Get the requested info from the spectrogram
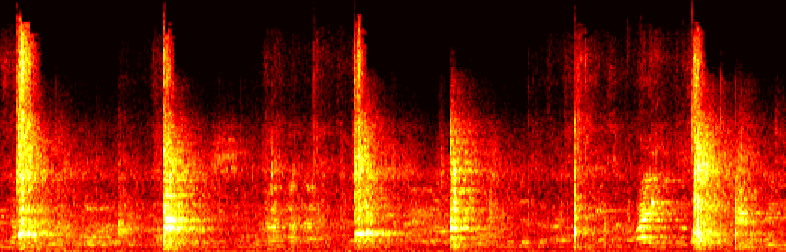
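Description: A pickleball rally: about six sharp pocks of solid paddles striking the plastic ball, spaced roughly a second to a second and a half apart.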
